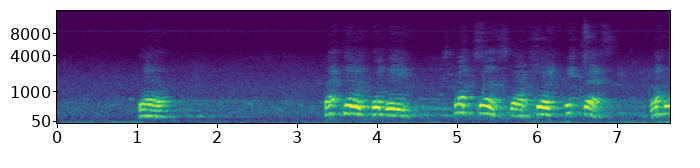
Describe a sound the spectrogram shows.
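A man speaks loudly and close by.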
